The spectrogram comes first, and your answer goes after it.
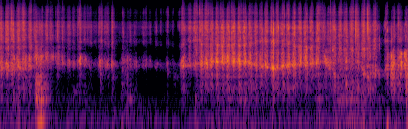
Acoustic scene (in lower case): restroom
